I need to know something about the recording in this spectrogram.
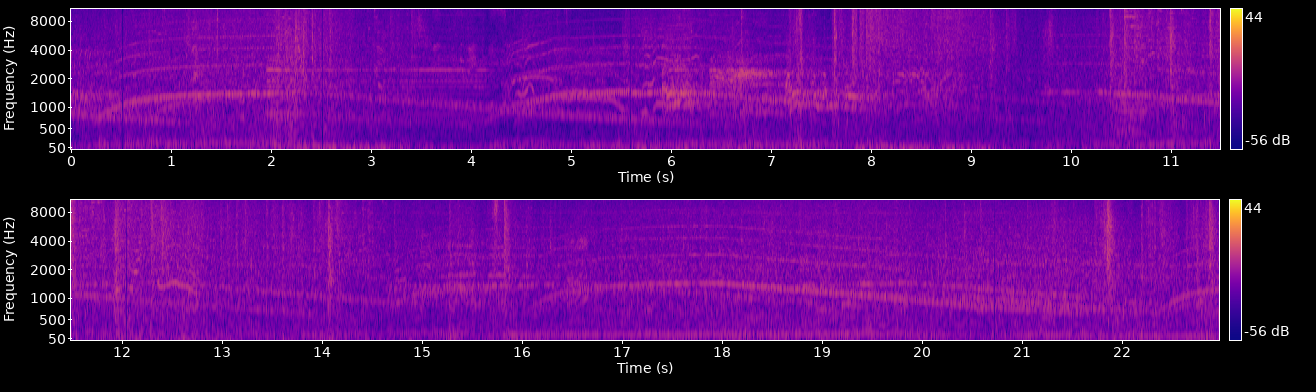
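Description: Police sirens wail up and down.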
